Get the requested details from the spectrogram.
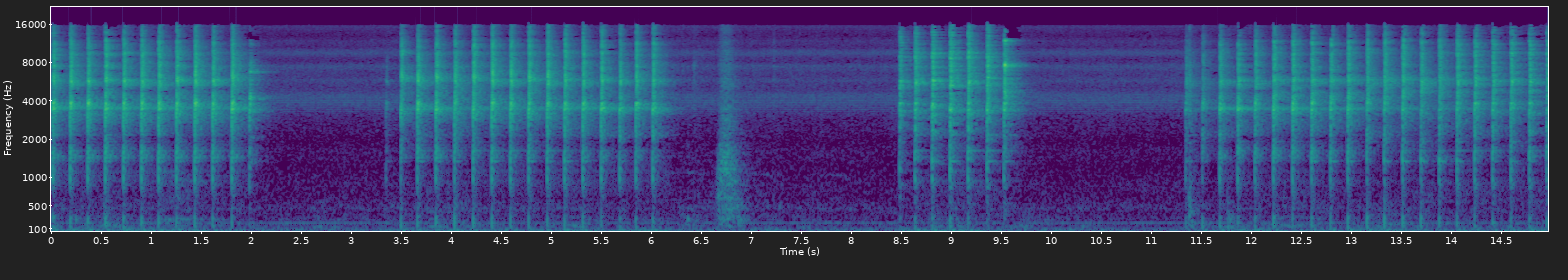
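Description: A chisel struck with a small mallet cuts letters into a large, solid, pale Portland limestone memorial block. Quick, steady, bright clicking taps come in four bursts separated by short pauses, with a soft brushing sound in one gap. Each tap is sharp and high-pitched and dies away almost instantly.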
